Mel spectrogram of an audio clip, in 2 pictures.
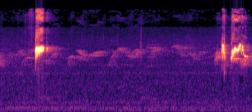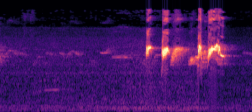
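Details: Red-whiskered bulbul in morning song, used to encourage singing: loud, clipped whistled phrases come in three bursts about every three seconds, with softer warbling notes and faint chirps in between.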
